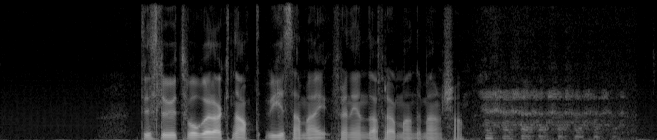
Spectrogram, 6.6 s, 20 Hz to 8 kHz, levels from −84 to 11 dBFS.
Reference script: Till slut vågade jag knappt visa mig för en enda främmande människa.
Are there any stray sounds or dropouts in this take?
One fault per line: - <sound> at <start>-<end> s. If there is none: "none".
- laugh at 4.8-6.3 s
